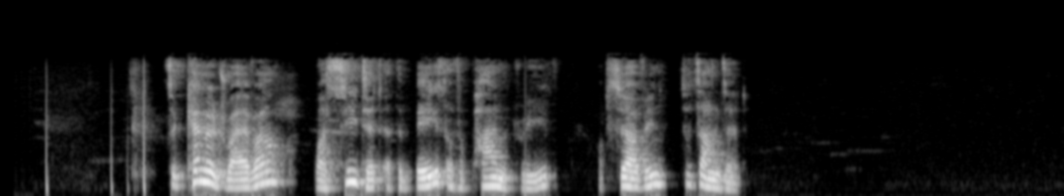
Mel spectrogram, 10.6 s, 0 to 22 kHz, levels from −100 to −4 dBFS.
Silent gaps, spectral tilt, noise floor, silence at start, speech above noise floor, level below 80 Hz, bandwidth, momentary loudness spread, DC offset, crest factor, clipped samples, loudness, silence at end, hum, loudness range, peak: none; -6.5 dB/octave; -86 dBFS; 1.65 s; 67 dB; -58 dBFS; 7.8 kHz; 16 LU; under 0.1%; 18 dB; under 0.1%; -19 LUFS; 3.25 s; none; 8 LU; -4 dBFS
